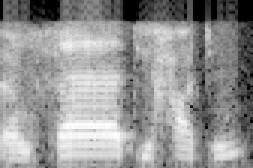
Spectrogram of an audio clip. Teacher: L followed by a fa, which is a moon letter, means that L is fully pronounced.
